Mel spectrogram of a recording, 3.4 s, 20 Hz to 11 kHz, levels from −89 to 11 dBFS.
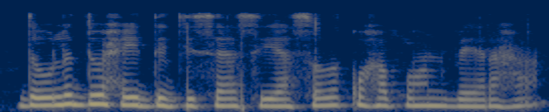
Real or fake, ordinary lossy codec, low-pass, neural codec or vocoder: real; MP3, 48 kbps; 7.2 kHz; none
